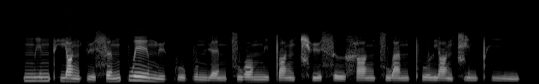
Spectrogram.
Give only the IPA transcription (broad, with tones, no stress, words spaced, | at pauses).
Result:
mi˥npʰjɑ˥˩ŋpy˨˩ sə˧˥npwe˥˧ɪ̯ my˥˩ku˨˩ pu˥˩n̪ɥɛ˧˥nt͡swɔ˥n̪i˥˩ t̪ɑ˥ŋ t͡ɕʰy˧˥sɹ̩˨˩xɑ˥ŋ t͡swa˥npʰu˥ ljɑ˥˧ŋt͡ɕi˥˧n pʰi˥˩ŋ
